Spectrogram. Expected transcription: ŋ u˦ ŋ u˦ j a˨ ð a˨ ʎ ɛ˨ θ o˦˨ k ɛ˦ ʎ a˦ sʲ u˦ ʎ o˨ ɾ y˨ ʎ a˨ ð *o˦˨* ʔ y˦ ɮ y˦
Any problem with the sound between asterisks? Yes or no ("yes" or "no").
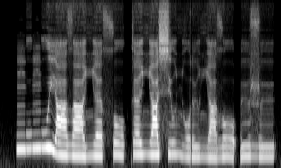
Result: no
